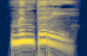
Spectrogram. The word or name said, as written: menteri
